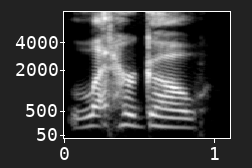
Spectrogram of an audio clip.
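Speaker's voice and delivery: loud snarled command; king ordering Thorn to release her. Acted. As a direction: bark the order with alpha power. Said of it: "he snarls".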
